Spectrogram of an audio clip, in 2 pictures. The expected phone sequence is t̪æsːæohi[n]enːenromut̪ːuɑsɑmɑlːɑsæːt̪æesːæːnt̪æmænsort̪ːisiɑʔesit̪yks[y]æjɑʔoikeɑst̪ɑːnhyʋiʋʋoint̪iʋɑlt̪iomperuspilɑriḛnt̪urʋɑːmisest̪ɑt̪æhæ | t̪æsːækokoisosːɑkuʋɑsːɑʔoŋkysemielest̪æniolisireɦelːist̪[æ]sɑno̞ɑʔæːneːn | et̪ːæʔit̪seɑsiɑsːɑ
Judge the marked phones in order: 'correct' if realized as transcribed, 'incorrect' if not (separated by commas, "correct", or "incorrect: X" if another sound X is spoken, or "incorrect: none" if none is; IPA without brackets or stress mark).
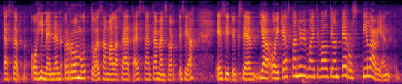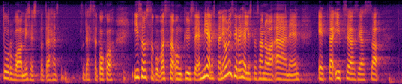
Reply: incorrect: m, incorrect: i, correct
